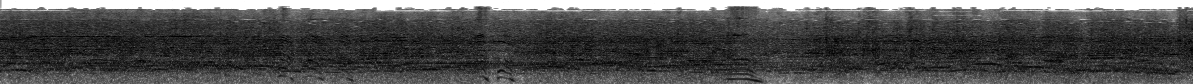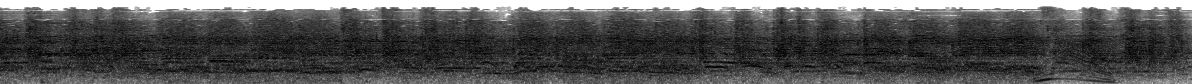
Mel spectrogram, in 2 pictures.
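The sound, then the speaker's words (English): A large crowd roars and cheers enthusiastically, a loud, dense wall of overlapping voices and shouts that stays steady from start to finish without letting up. “The level of enthusiasm that crowd had.”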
